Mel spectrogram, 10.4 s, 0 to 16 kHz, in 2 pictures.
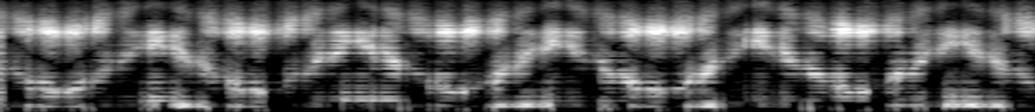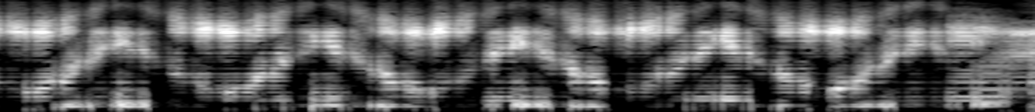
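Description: Korg minilogue synthesizer playing a repeating sequence through an extreme phaser setting on a Line 6 HX Stomp, its sweep rising and falling about once a second.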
